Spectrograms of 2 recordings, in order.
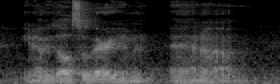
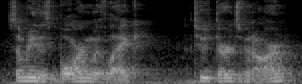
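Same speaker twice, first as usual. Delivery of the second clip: ordinary talk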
